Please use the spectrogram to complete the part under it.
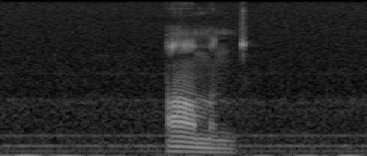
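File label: "almond", British English, male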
